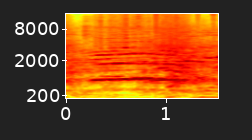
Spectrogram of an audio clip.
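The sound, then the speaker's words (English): A loud, excited crowd cheers and shouts continuously, a dense wash of many voices with a few high-pitched whoops rising above the roar. “Just seeing people really go for it, and the crowd getting so excited.”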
